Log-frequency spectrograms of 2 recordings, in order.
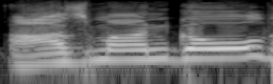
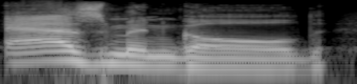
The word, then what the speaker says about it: Asmongold: ever talked about Osman Osman gold is that how you say his name as I say it ason gold as it's an a not an O you're right asman gold you know years ago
